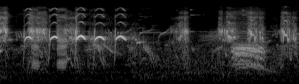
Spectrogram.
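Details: Common myna around Jal Mahal, Jaipur, in December 2021, with Bank Mynas nearby: a run of squeaky, chattering notes, about five quick bursts in the first second, then harsher rasping chatter.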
